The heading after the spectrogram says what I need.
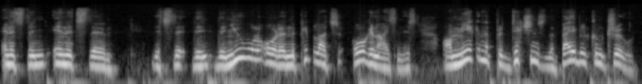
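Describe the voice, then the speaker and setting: A man's voice: on the high side, lively intonation, moderate pace, mellow, no room sound. Geordie man, rambling and insistent. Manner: rambling, repeats words, asks rhetorical questions. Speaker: interview guest. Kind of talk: casual phone-style interview talk.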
